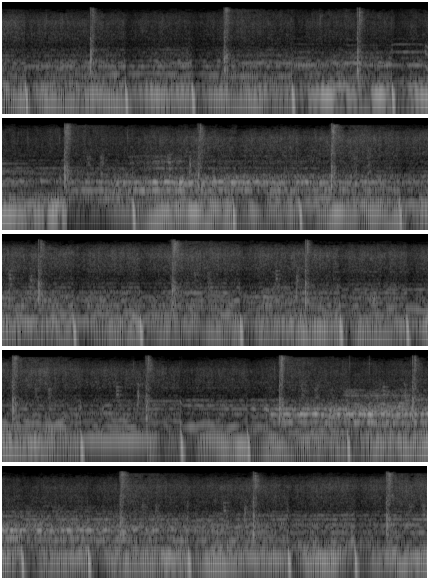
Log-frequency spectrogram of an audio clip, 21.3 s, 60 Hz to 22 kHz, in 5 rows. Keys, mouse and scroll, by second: 3.2-4.7 drag, 6.5-7.8 drag, 9.9-11.6 drag, 12.4 click, 15.3-16.6 drag, 17.8 click, 18.7-20.7 drag.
